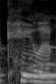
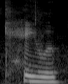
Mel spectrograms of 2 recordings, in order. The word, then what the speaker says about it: Caleb: I think Caleb is better as a first name because it has a very strong emphasis on the first syllable.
